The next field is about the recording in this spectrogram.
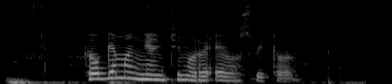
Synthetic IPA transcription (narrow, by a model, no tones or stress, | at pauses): t̪ɔɡɛmaŋɛnt͡ʃimɔɾɛʔɛhɔspitʰɔl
